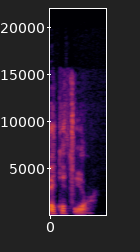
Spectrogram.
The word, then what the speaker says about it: Okafor: NBA center Jalil Okafor, is that how you say it? Okafur.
